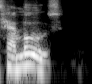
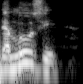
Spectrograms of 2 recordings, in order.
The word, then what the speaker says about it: Tammuz: And that's because the cross was associated with the god Tammuz. This was the ancient Babylonian god who was also called Demuzi. So some pronounced it with the T, some pronounced it with the D.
